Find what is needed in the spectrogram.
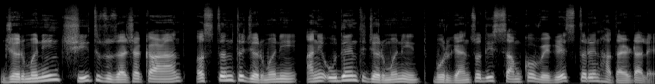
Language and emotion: Goan Konkani, neutral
